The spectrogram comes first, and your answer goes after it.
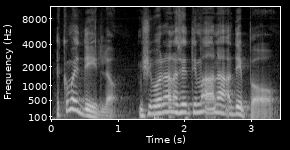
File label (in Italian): "e come dillo", crespinese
